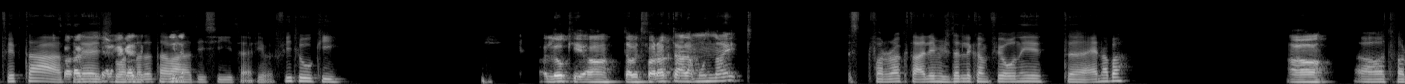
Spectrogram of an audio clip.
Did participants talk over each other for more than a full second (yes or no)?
yes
